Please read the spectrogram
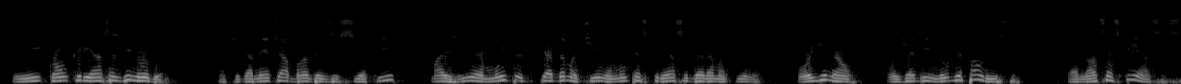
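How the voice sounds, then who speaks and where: Somewhat breathy and dark, mellow in tone, a man speaks at a moderate pace with lively intonation, fairly high pitch and very even loudness. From São Paulo state, Brazil (interior). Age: 50s. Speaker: city councillor. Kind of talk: council session speech.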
